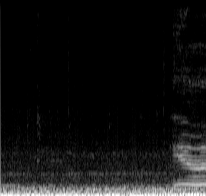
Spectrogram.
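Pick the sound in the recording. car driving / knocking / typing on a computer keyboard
car driving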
